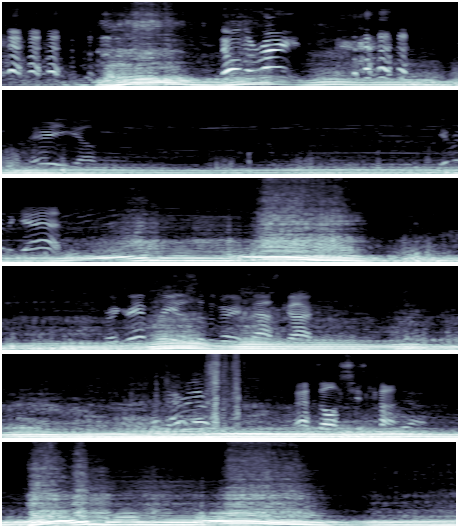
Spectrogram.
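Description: A car engine roars and revs up and down repeatedly.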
